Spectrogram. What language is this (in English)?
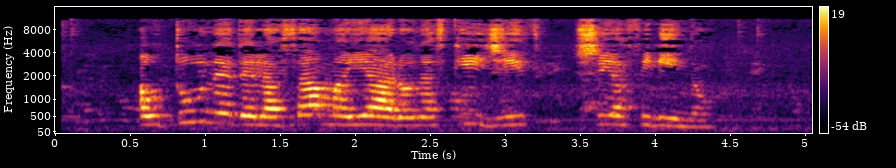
Esperanto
